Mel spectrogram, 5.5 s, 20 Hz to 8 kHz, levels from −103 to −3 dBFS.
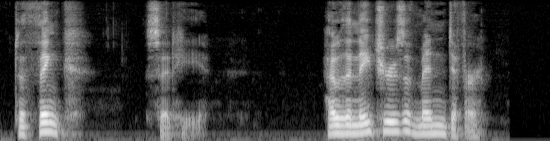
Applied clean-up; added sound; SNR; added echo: none; none; none; none.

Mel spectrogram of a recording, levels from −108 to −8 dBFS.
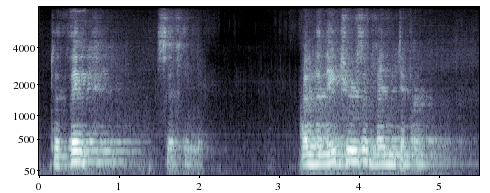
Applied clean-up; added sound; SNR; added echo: neural separator model SepFormer DNS4.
